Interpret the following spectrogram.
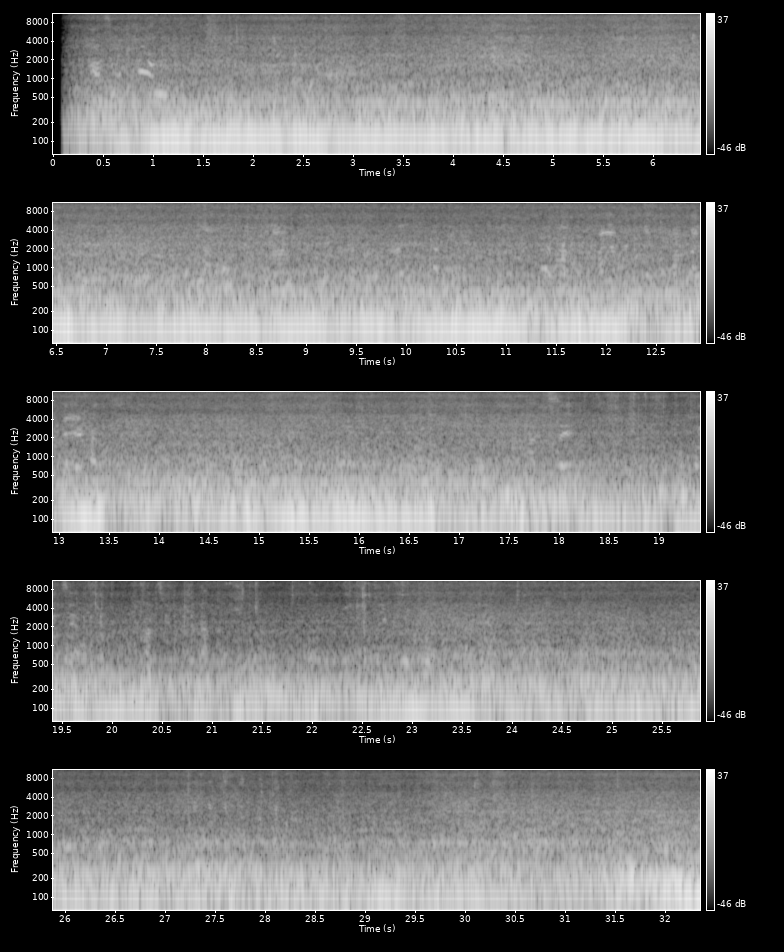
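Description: Vehicle engine running steadily, heard from inside the cab as it drives up a hill road: a low drone with a whine above it. About two-thirds of the way through, the engine note drops to a lower pitch.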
